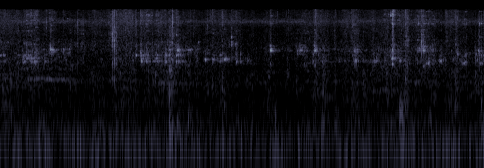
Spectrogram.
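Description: Goats feeding on napier grass at a trough: scattered crisp crunches, tears and leaf rustles as the stalks are pulled and chewed.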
